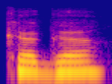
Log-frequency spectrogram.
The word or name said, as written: kg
